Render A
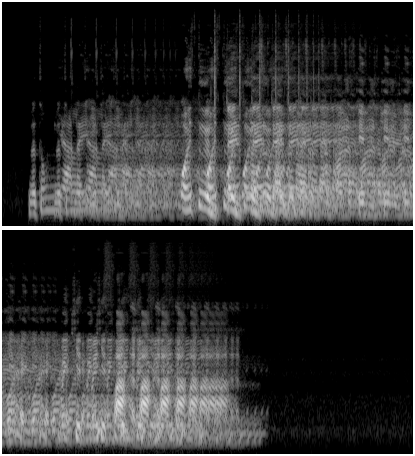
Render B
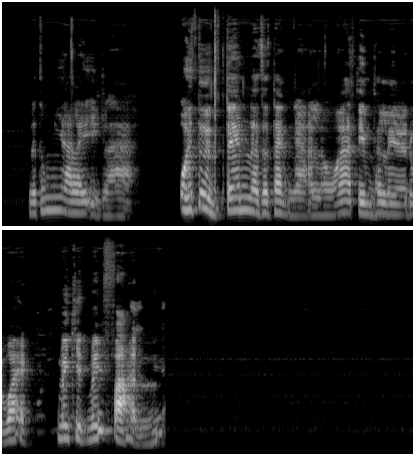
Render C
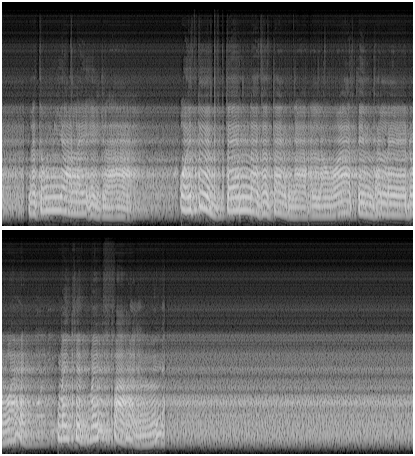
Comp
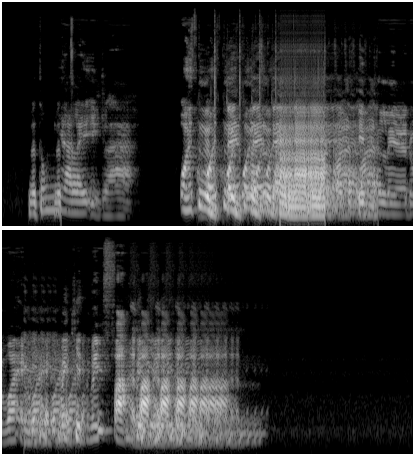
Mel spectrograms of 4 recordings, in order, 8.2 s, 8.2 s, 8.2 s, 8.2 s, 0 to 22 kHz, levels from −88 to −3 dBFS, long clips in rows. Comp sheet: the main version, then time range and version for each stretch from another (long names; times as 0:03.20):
A
0:00.59–0:01.95: punch in from B
0:02.78–0:03.23: punch in from C
0:03.76–0:04.33: punch in from B
0:04.92–0:05.40: punch in from B, crossfade 0.16 s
